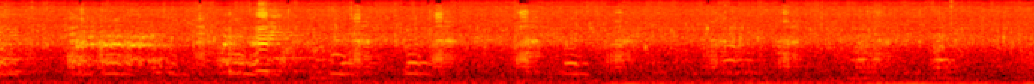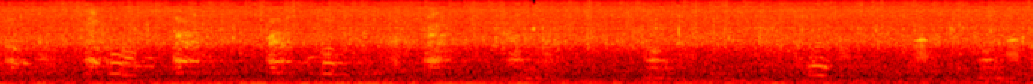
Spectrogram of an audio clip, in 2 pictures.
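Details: A flock of American flamingos (Phoenicopterus ruber) during a courtship mating dance keeps up a dense, overlapping chorus of nasal, goose-like honks and grunts, with a low steady hum underneath.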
